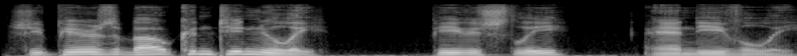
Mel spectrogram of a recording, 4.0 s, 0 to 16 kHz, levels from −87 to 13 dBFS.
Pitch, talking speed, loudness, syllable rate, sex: 115 Hz, 105 wpm, -16 LUFS, 4.9 syllables/s, male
